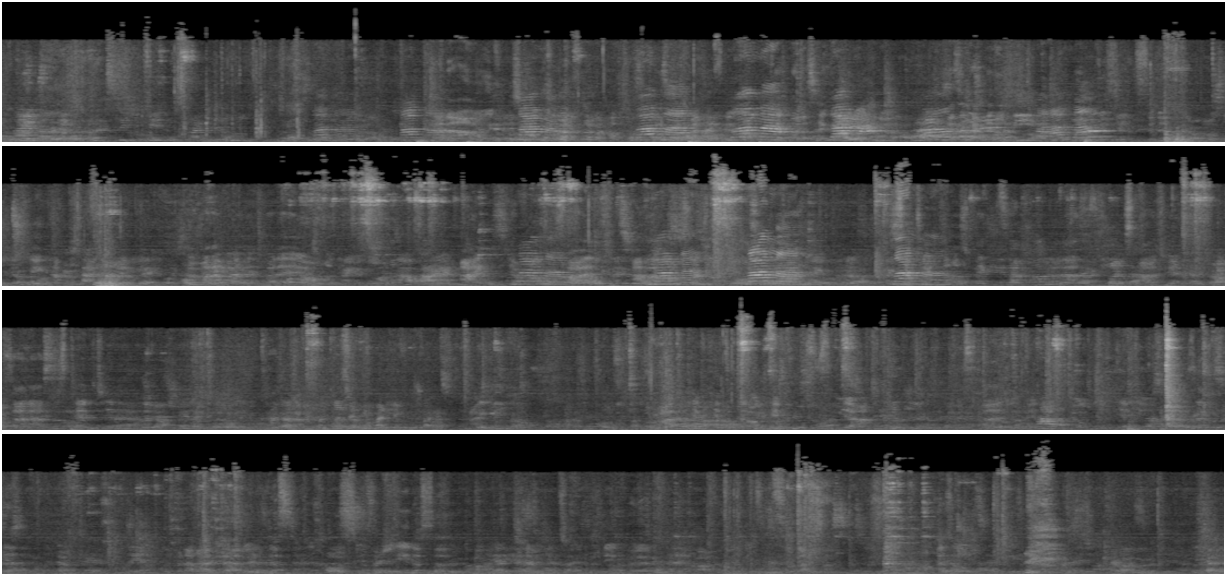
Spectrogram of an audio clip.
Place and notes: cologne, körnerstraße, cafe sehnsucht
inside cafe sehnsucht on an afternoon - busy talking, steps and coffe machine sounds, a child
soundmap nrw - social ambiences and topographic field recordings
